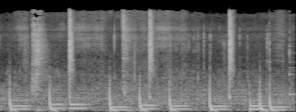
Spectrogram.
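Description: Background music with a steady beat: regular drum hits over a bass line stepping between notes.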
